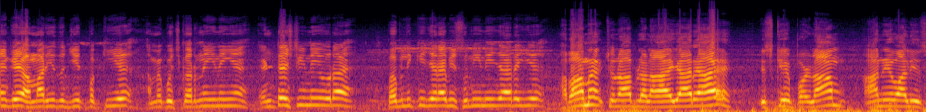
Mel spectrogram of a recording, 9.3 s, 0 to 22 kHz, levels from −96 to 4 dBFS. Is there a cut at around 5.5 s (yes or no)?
yes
